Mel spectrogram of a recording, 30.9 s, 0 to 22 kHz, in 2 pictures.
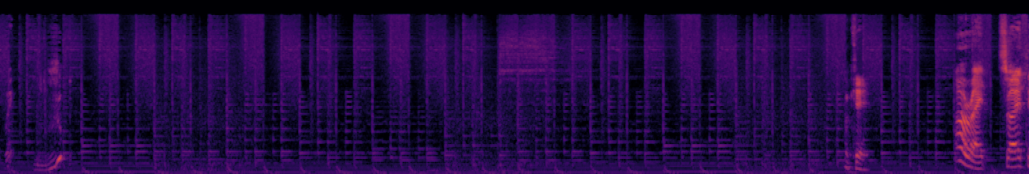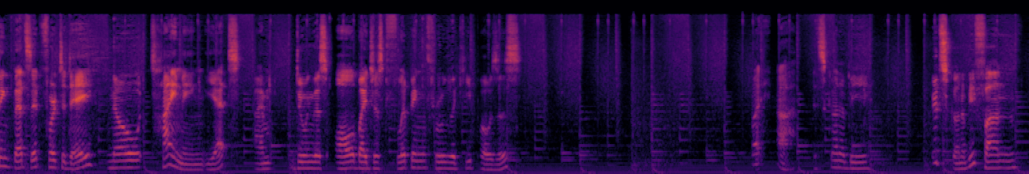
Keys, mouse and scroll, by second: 1.9 click, 3.1 click, 4.2 click, 5.4 click, 6.9 scroll down 2, 9.1 scroll up 1, 9.8 middle click, 10.5 scroll up 1, 13.1 click, 14.3 click, 15.5 click, 17.0 click, 18.7 click, 20.3 click, 21.6 click, 22.9 click, 24.5 click, 25.8 click, 26.1 typing, 27.4 typing, 28.9 click.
